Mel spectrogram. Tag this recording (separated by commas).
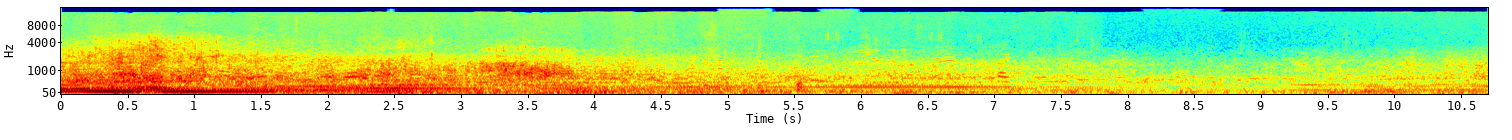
Speech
